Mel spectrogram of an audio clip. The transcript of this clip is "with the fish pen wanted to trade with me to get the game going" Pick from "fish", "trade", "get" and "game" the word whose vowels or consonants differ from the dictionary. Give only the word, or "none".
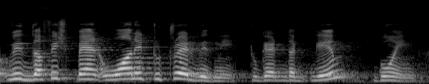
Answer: none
